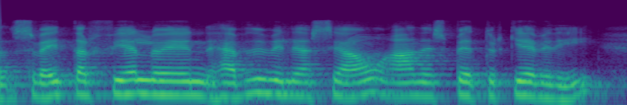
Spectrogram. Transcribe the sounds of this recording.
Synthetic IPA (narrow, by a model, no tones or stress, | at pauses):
ðsveːjt̪aɾ̥fjɛːlœːjɪnɦɛvðʏvɪlːɛɣasjaːwaːðenspɛːt̪ʏɾ̥cɛːvɪði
